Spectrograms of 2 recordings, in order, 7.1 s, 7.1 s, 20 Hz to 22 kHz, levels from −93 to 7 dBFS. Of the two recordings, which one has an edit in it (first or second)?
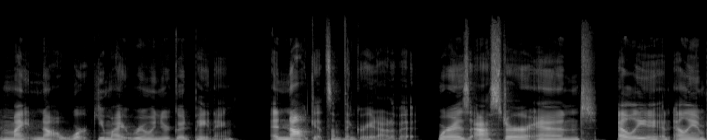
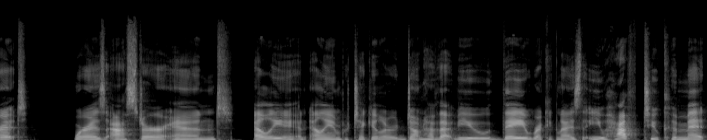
first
